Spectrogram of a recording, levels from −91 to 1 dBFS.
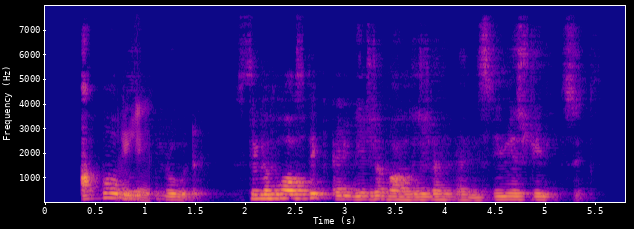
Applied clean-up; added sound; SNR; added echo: neural mask model DeepFilterNet 3.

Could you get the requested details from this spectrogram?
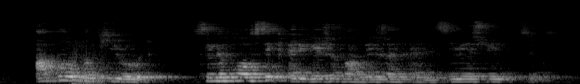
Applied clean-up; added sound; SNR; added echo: neural separator model SepFormer DNS4.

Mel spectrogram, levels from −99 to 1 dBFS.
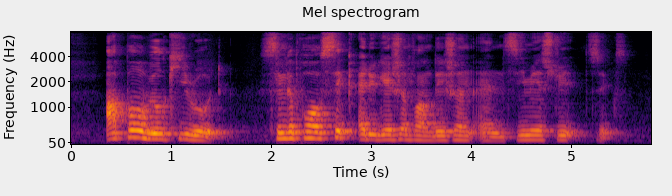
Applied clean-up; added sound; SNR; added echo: none; none; none; none.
